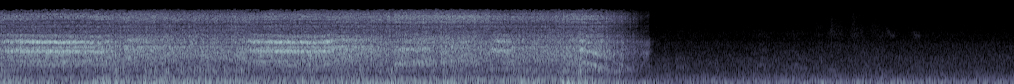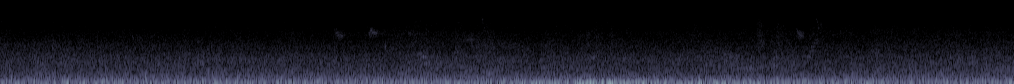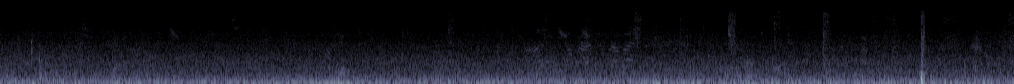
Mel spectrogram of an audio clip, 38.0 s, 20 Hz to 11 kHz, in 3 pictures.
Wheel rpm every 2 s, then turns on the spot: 220, 230, 220, 180, 0, 0, 0, 0, 0, 0, 0, 0, 0, 0, 0, 0, 0, 0, 0.
none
